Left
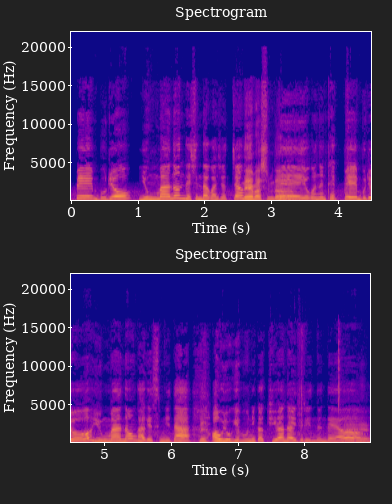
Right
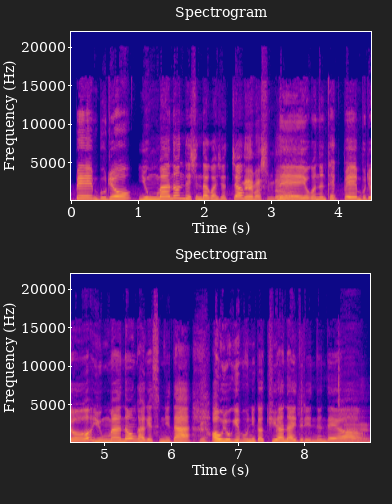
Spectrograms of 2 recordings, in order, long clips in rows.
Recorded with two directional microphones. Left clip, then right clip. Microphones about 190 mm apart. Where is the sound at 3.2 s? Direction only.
50° right (ahead or behind).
